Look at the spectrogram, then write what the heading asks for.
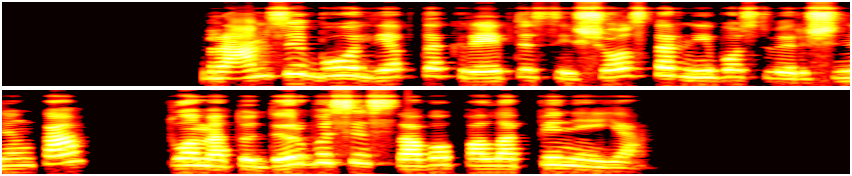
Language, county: Lithuanian, Marijampolė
